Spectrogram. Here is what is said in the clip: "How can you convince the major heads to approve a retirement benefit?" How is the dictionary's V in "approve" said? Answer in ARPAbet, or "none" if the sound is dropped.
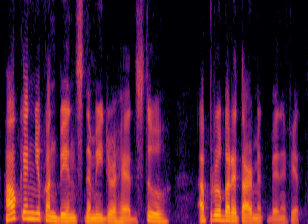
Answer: B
